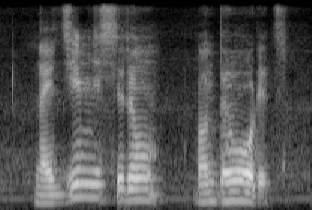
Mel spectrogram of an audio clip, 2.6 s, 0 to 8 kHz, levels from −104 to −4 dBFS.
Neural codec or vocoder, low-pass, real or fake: codec, 32 kHz, 1.9 kbps, SNAC; 7.2 kHz; fake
